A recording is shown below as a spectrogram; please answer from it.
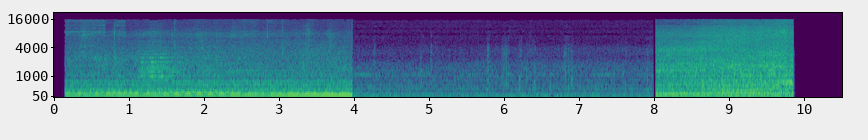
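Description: Car engine running with a steady hum, heard in cut-together clips: loud for about four seconds with a brief higher-pitched toot about a second in, much quieter from about four to eight seconds, then loud again until it cuts off abruptly near the end.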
